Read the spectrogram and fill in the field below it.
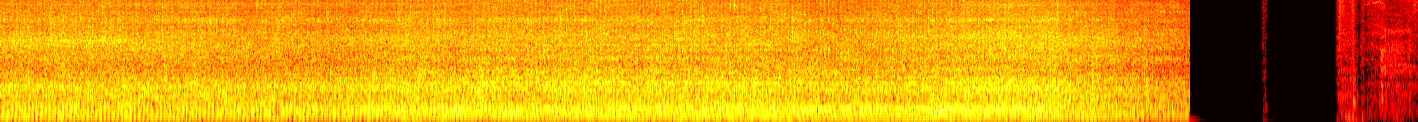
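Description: A vehicle engine idles steadily and loudly close by near a soybean field, a dense continuous rumble that cuts off abruptly near the end, leaving near silence and a faint rustle.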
